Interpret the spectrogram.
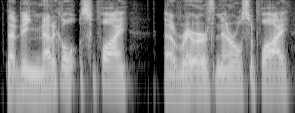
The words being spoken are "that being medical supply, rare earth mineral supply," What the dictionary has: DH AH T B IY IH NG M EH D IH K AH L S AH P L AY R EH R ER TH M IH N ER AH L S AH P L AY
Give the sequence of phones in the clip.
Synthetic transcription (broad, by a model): DH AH T B IY IH NG M EH D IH K L S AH P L AY R EH R ER TH M IH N ER L S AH P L AY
